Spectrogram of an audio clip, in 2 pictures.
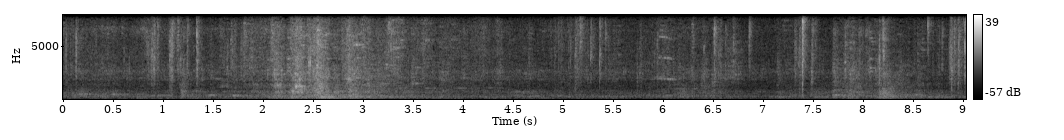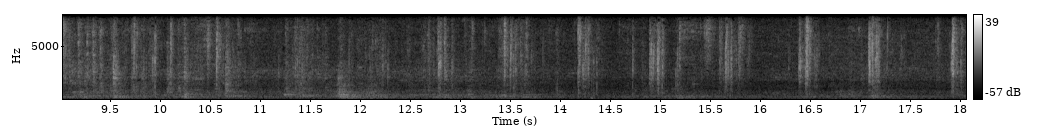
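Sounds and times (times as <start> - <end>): freight wagons rolling rumble: 0.0 - 18.0.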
